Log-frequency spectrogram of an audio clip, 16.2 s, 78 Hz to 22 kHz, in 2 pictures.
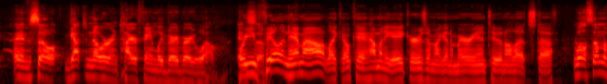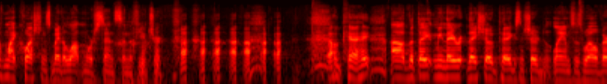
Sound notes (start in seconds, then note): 9.8 both chuckling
